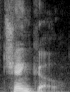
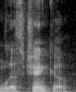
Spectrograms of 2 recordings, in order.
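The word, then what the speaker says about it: Leshchenko: guilty so it's less less changko I pronounced that wrong leschenko manafort denied receiving any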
